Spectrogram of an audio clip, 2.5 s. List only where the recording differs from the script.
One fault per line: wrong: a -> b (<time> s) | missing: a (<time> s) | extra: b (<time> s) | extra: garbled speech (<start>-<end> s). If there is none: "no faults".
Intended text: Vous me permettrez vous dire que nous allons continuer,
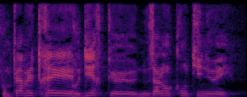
no faults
